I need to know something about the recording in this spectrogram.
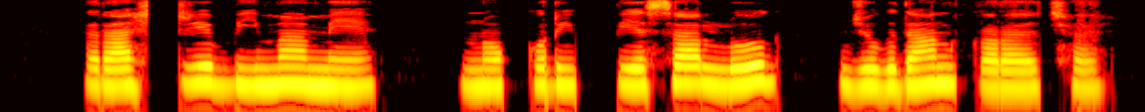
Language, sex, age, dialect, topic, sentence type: Maithili, female, 25-30, Eastern / Thethi, banking, statement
